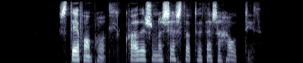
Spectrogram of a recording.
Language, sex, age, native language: Icelandic, female, 40-49, Icelandic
